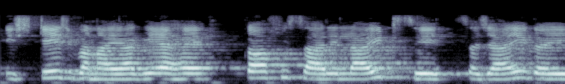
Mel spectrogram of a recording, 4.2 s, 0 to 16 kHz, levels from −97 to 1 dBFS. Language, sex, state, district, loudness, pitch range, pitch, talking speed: Hindi, female, Bihar, Saran, -14 LUFS, 230-280 Hz, 235 Hz, 140 wpm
